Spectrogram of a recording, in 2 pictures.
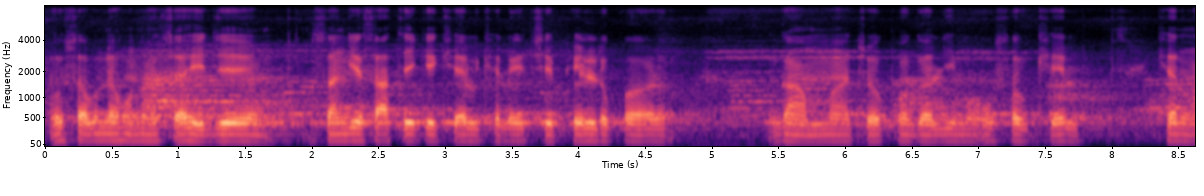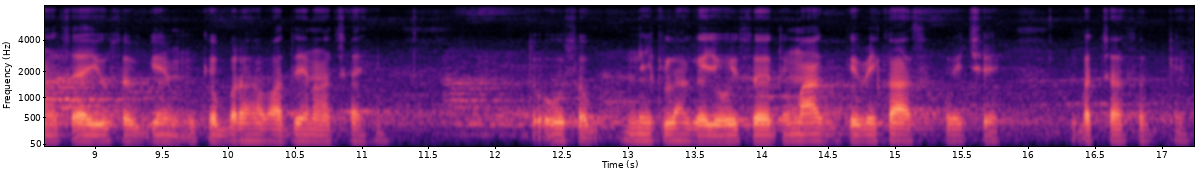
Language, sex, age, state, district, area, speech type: Maithili, male, 18-30, Bihar, Supaul, rural, spontaneous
